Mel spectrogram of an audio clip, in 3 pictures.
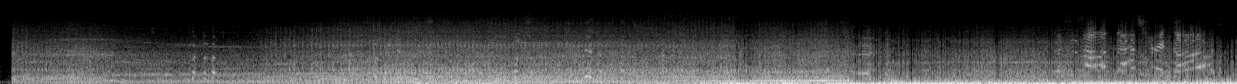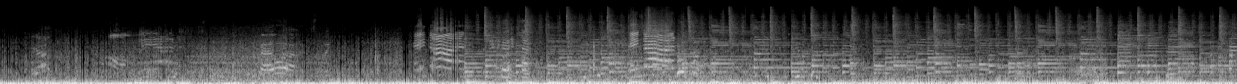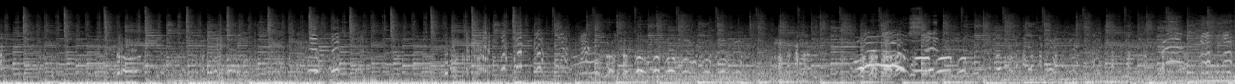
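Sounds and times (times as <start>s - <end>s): vehicle engine rumble: 0.0s - 37.0s
wind on microphone: 6.7s - 32.8s.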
